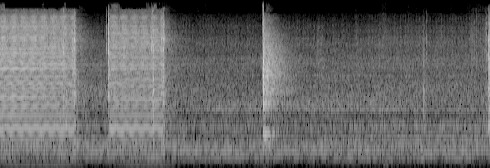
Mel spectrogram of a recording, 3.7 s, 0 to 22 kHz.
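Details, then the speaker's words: Chicago Electric ~125 A flux-core welder (DC-converted), repaired after burning up, output shorted, feed speed at max 10 then minimum: short bursts of light whirr with clicks as the wire feed motor spins up and stops; feed working. "you can hear the feed is working it's all the way up on 10. put it on minimum so I think we're working"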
